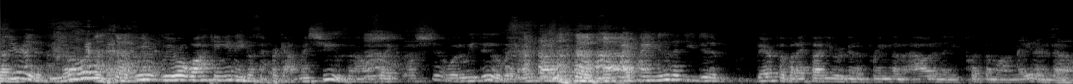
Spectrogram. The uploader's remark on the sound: LIVE from the Vail Dance Festival. In a live recording of the ‘ Conversations On Dance ’ podcast. This episode was recorded live on July 31st, 2023 at the Manor Vail Lodge.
